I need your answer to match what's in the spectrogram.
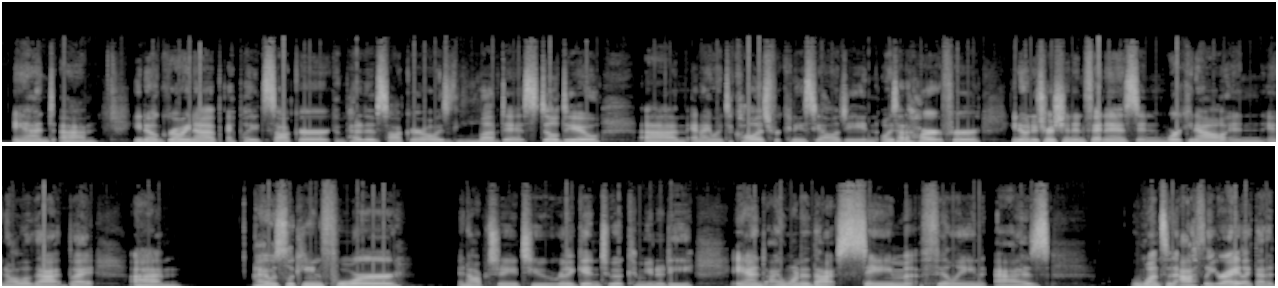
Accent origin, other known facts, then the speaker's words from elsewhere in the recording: California, United States; Yeah, about myself, I come from Northern California.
